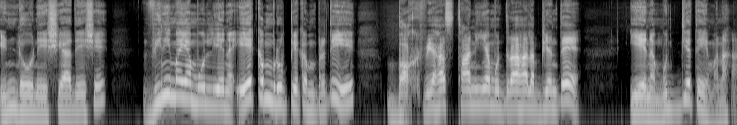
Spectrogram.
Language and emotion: Sanskrit, happy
